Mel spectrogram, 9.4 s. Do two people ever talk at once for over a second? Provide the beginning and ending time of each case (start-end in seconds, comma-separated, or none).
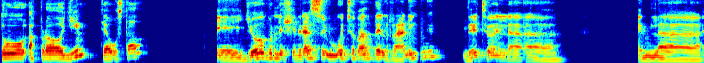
none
